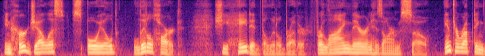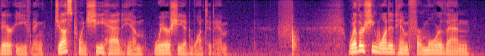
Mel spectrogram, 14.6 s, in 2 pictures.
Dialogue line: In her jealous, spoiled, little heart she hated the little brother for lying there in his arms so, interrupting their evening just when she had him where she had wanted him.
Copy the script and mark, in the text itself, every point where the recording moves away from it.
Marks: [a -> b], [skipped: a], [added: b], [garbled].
In her jealous, spoiled, little heart she hated the little brother for lying there in his arms so, interrupting their evening just when she had him where she had wanted him. [added: Whether she wanted him for more than]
